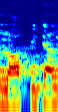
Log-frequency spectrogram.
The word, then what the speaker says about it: L'Hospital: কি ল হসপিটাল rule normally এটার উচ্চারণটা ল পিটাল রুল হয় আমরা ল হসপিটাল রুল হিসেবে লিখি আচ্ছা কি আছে রুলটাতে কেন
